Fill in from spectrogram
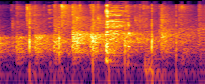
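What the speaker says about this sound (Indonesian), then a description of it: "tepuk tangan yang meriah untuk Bapak Kadis kita ya" Applause for a regional tourism and culture official in a TV studio, with a small audience clapping in brief uneven bursts, close and moderately loud.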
